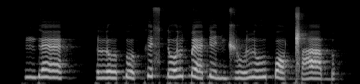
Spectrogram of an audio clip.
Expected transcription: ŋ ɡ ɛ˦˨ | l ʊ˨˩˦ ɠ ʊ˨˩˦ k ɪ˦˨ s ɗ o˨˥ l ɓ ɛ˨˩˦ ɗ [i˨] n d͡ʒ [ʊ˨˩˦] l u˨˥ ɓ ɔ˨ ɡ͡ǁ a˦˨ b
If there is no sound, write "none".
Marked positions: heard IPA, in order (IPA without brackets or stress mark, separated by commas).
i˨, u˨˩˦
